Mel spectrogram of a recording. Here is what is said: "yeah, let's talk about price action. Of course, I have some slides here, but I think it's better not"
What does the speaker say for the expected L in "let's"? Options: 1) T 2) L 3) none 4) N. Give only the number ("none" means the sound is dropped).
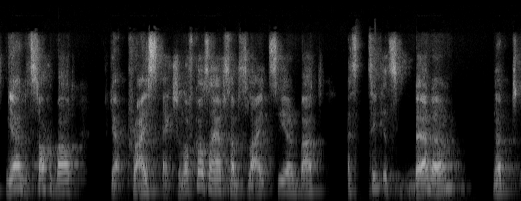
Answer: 4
